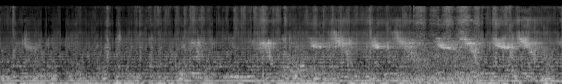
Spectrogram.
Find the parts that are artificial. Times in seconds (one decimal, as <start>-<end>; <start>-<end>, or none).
0.0-4.1; 4.8-5.6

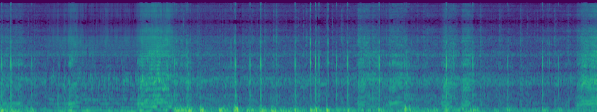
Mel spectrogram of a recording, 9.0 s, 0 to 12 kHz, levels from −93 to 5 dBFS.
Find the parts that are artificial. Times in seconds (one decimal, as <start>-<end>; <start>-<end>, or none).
0.7-2.6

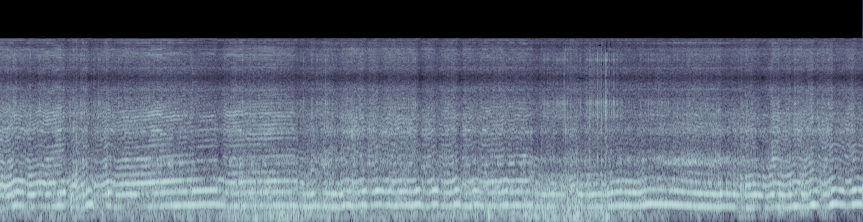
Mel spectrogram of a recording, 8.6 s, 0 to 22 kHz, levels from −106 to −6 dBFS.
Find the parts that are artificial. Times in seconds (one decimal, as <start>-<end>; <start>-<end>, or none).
none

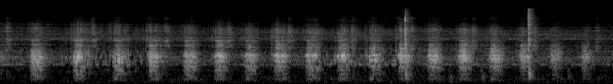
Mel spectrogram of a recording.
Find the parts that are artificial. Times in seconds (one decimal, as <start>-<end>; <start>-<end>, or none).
0.6-1.5; 3.1-4.0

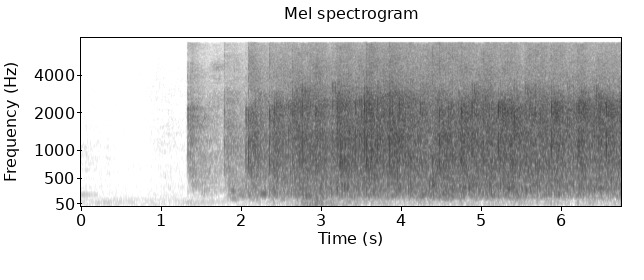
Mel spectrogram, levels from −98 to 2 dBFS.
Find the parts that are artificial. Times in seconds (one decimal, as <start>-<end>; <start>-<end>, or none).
0.0-0.9; 2.2-6.8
